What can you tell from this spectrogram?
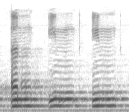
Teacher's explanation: طب ده مخرج الميم واقتنعنا هات لنا مخرج النون تقول أن طرف اللسان مع ما يحاذيه من الحنك الأعلى، قل إن شئت مع ما فوق أصول الثنايا العليا، تقول أن إن نفس الكلام. طرف اللسان يغلق المخرج مع ما فوق أصول الثنايا العليا، فيخرج الهواء سريعا يصطدم بالإغلاق فلا يجد مكانا يخرج منه، فيرجع إلى الخلف ويعد الخروج مرة أخرى من الخيشوم. فالغنة هو مركب في جسم النون والميم، وهو يشبه صوت الغزال إن ضاع منها ولدها.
